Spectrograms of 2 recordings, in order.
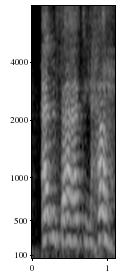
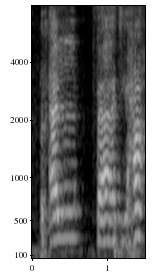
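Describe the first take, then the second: First: Said in the usual way. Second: Al-Fatiha said slowly, every sound drawn out, the ending ha clear; stretched Al-Fatiha. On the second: Shown as a demonstration. Teacher showing the child the changed ending, slow and drawn out. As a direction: spell out Al-Fatiha slowly syllable by syllable. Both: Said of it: "See what happened to the ta?".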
